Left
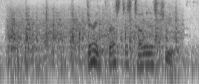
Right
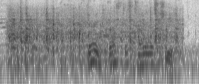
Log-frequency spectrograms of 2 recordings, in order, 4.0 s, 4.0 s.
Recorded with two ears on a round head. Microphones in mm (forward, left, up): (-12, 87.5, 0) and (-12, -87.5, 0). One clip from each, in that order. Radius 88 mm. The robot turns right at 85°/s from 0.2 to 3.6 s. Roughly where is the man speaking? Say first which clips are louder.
Left 3 dB; ahead left.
